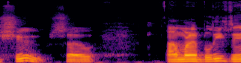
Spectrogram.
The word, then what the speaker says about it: Schuh: It's SCHUH. I don't know how, or SCHUCH. I just looked it up and it was Shu.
